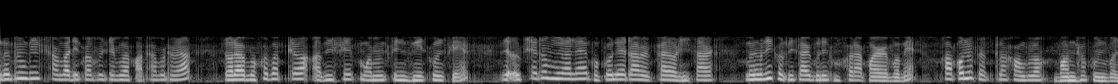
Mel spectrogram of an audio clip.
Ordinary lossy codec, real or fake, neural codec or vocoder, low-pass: none; fake; autoencoder, 44.1 kHz, a latent of 192 numbers a frame, MeloTTS; 3.6 kHz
